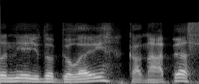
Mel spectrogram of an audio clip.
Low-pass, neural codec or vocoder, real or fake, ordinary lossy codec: 7.2 kHz; codec, 16 kHz, 0.8 kbps, ZipCodec; fake; AAC, 64 kbps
